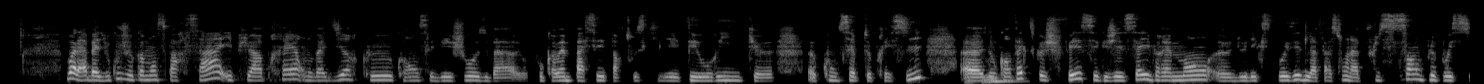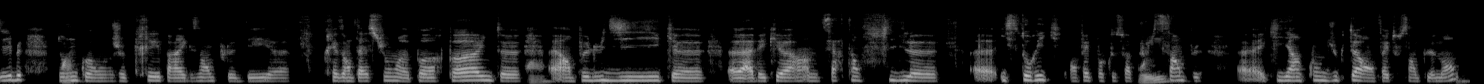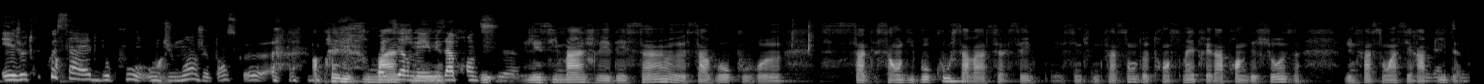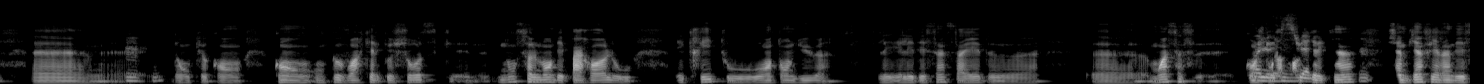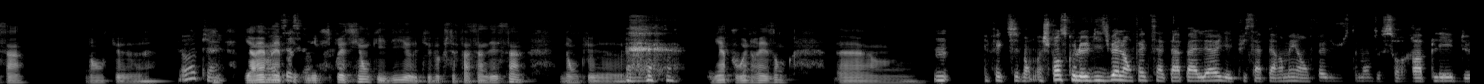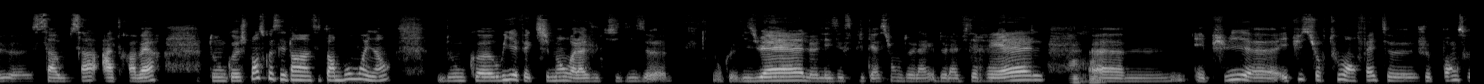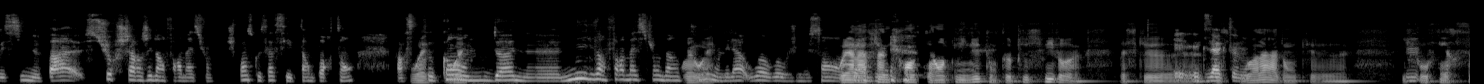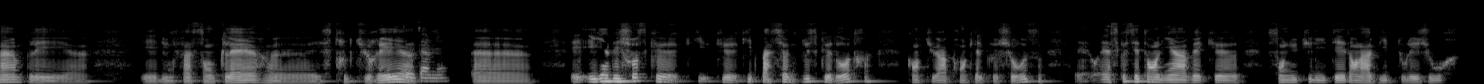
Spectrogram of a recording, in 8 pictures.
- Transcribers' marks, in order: stressed: "simple"; other background noise; chuckle; tapping; drawn out: "Heu"; chuckle; laugh; stressed: "visuel"; chuckle
- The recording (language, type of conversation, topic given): French, unstructured, Comment préfères-tu apprendre de nouvelles choses ?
